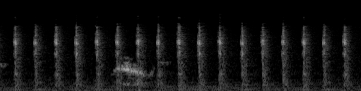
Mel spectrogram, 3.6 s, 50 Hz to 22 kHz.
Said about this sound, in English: Let's put 60 seconds on the clock and go.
